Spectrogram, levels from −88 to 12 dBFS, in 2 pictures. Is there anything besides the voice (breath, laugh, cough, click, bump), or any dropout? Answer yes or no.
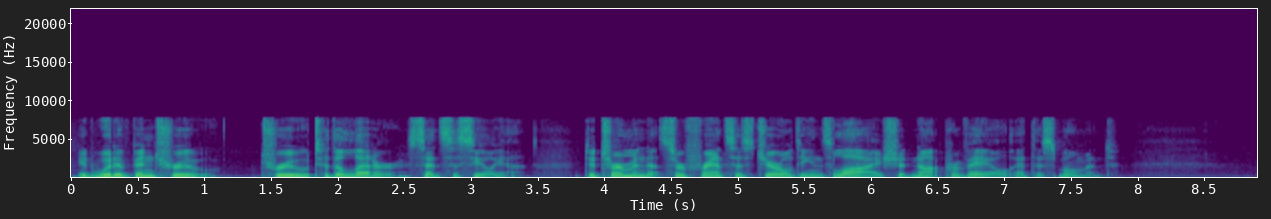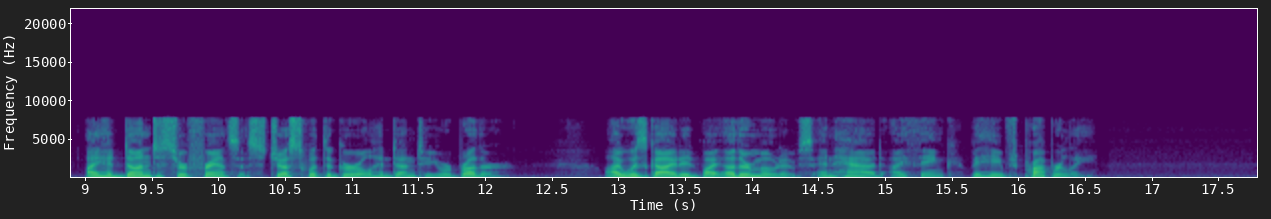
no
